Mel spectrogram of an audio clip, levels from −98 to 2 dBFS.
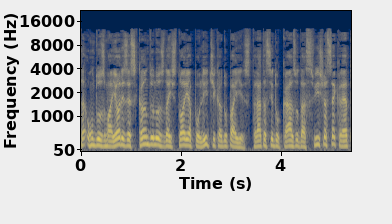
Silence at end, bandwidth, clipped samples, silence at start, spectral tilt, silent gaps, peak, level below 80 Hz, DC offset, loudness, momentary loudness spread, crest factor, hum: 0 s; 13 kHz; under 0.1%; 0 s; -5 dB/octave; none; -6 dBFS; -56 dBFS; under 0.1%; -20 LUFS; 6 LU; 14 dB; none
